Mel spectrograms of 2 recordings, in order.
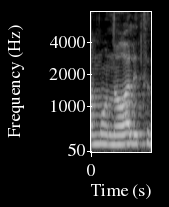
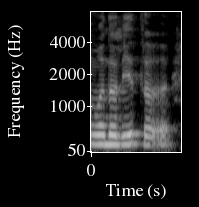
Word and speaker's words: monólito: Parece que se fala monólito, não monolito. A pronúncia, descobri um dia desses.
